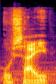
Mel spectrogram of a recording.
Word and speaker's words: USAID: la agencia de cooperación, la que se conoce como USAID o USAID, como se pronuncia algunas veces en España.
